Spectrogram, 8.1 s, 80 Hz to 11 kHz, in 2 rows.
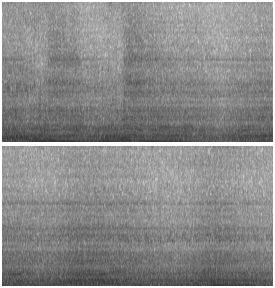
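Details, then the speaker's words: Supercharged BMW M50B20 in a Toyota Corolla T18 drift car, just fitted with B28 injectors: engine blips and settles cleanly with no misfire or rattle, running rich at idle; normal running. "There we have it. Well, seems to run pretty well even with the B28 injectors. Definitely running richer on idle."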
